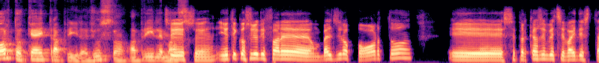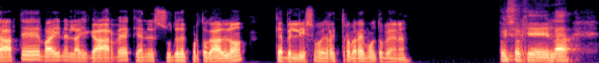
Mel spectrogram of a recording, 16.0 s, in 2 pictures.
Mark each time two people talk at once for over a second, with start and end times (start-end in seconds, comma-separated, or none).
none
